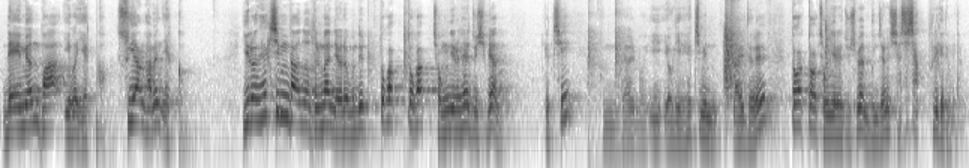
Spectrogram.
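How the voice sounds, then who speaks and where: A middle-aged man lecturing on a test passage in a lively, playful way. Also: fairly high pitch, a little fast, slight background noise. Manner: lively, playful, acts out little scenes and sound effects. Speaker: Korean literature tutor. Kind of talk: lecture with acted examples.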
